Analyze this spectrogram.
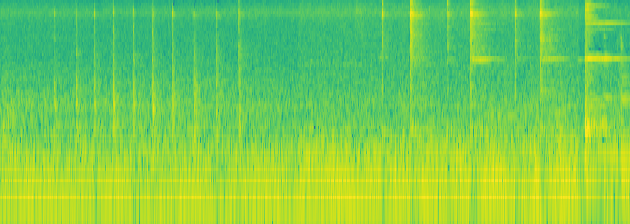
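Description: Blacksmith's hand hammer striking white-hot iron on an anvil while forge-welding a steel insert into an axe blank. Light, quick taps come about three a second, then after about six seconds a few heavier blows that ring.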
